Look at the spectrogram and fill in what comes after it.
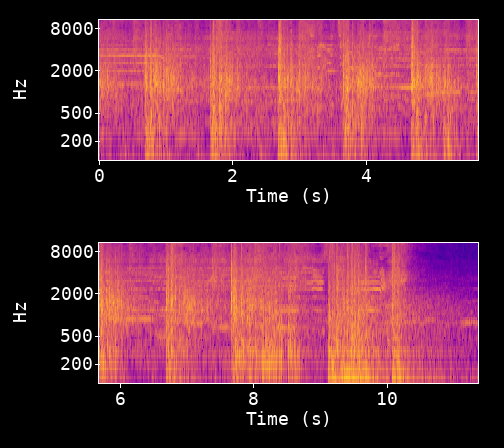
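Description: Fireworks shells bursting about once a second over music with a steady pulse, building to a dense, loud volley of bursts near the end before the bangs stop and the music carries on alone.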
